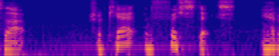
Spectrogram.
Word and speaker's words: croquette: How would you pronounce that? Croquette and fish sticks.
